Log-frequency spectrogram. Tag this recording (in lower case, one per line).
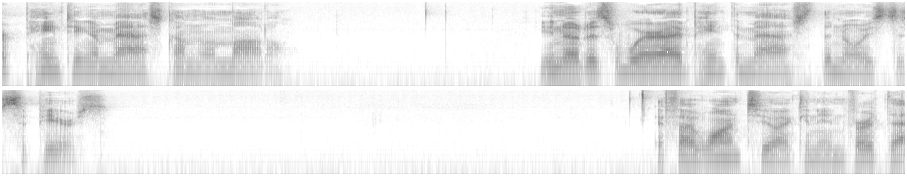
speech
